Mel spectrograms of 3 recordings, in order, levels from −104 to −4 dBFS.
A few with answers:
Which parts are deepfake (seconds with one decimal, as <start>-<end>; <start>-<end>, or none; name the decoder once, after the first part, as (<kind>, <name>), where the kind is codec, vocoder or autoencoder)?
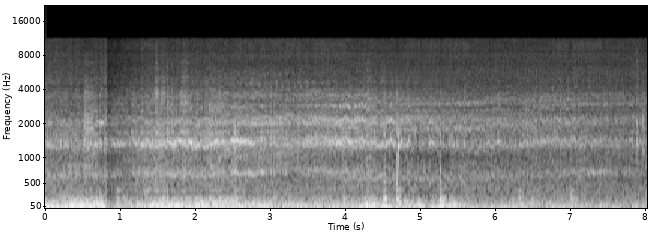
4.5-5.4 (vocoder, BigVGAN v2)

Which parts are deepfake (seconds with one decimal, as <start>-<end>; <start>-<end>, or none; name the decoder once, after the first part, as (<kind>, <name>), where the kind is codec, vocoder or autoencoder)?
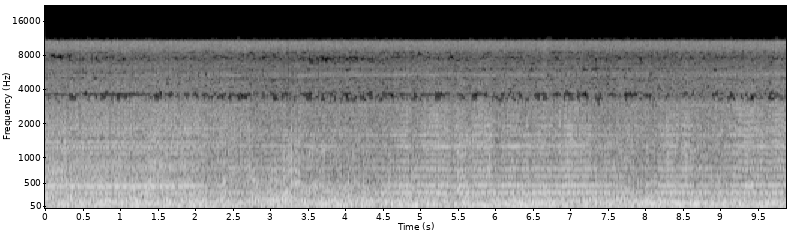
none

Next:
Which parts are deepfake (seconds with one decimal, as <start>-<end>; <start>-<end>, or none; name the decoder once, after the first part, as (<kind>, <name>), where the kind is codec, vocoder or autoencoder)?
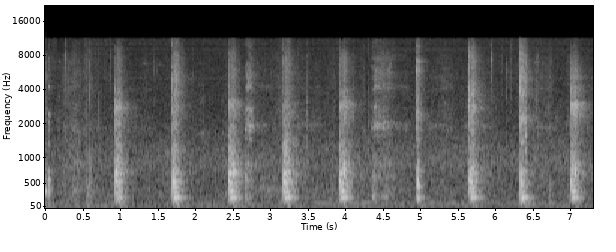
5.8-6.6 (vocoder, BigVGAN v2)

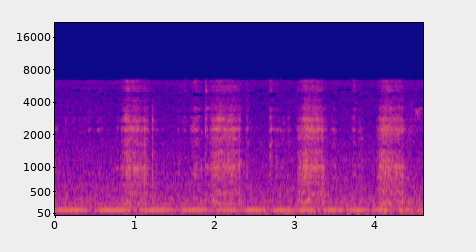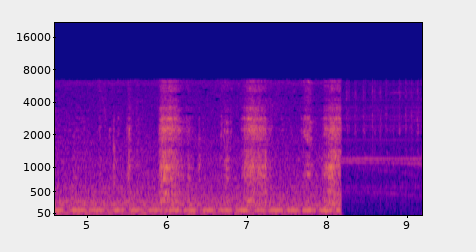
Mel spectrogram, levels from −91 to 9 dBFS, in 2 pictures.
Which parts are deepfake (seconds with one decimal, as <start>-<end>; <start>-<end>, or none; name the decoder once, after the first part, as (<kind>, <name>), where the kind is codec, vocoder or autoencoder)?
2.0-5.0 (vocoder, BigVGAN v2)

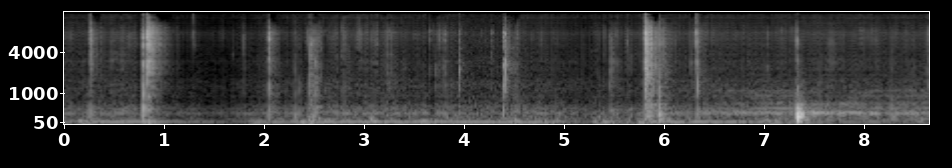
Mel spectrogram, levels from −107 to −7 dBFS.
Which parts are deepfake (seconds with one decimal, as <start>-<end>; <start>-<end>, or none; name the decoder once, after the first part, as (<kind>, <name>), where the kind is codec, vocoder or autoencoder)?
0.0-3.9 (vocoder, BigVGAN v2); 4.5-8.7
